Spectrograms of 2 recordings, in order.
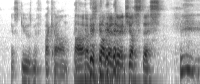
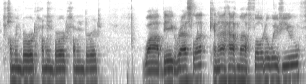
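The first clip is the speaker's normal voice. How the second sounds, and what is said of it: Imitated movie character voice, poorly done. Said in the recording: “probably in a Cameron Poe voice ... your best Cameron Poe impression ... Yeah, that was terrible.”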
